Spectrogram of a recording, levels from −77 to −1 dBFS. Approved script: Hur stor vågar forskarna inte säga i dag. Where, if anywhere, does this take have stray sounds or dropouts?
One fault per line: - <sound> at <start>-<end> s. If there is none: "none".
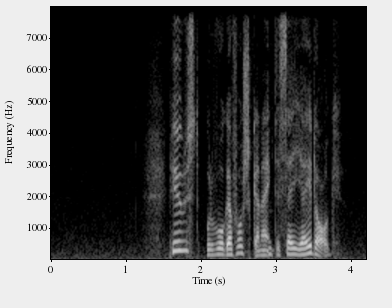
- dropout at 2.0-2.1 s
